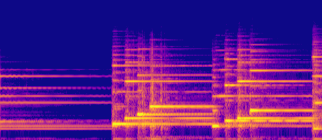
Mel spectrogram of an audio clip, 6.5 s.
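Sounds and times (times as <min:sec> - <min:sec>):
dry toy piano: 0:02.3 - 0:06.4.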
